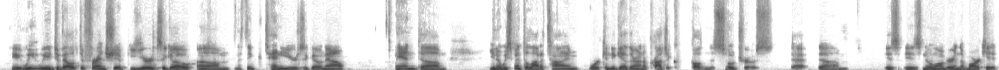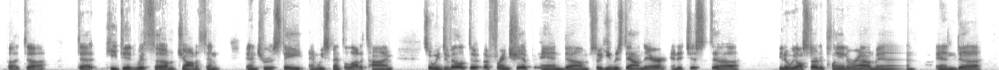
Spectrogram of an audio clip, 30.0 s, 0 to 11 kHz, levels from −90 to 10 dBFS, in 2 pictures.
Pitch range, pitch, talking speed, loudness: 110-135 Hz, 120 Hz, 170 wpm, -22 LUFS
